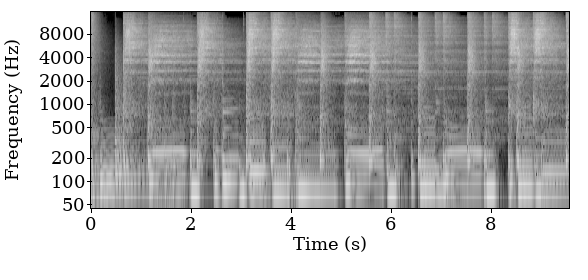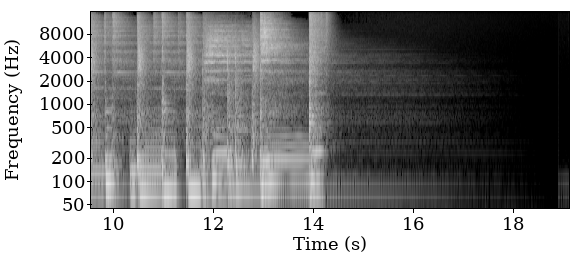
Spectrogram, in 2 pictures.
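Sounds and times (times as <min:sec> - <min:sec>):
instrumental music: 0:00.0 - 0:14.6.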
